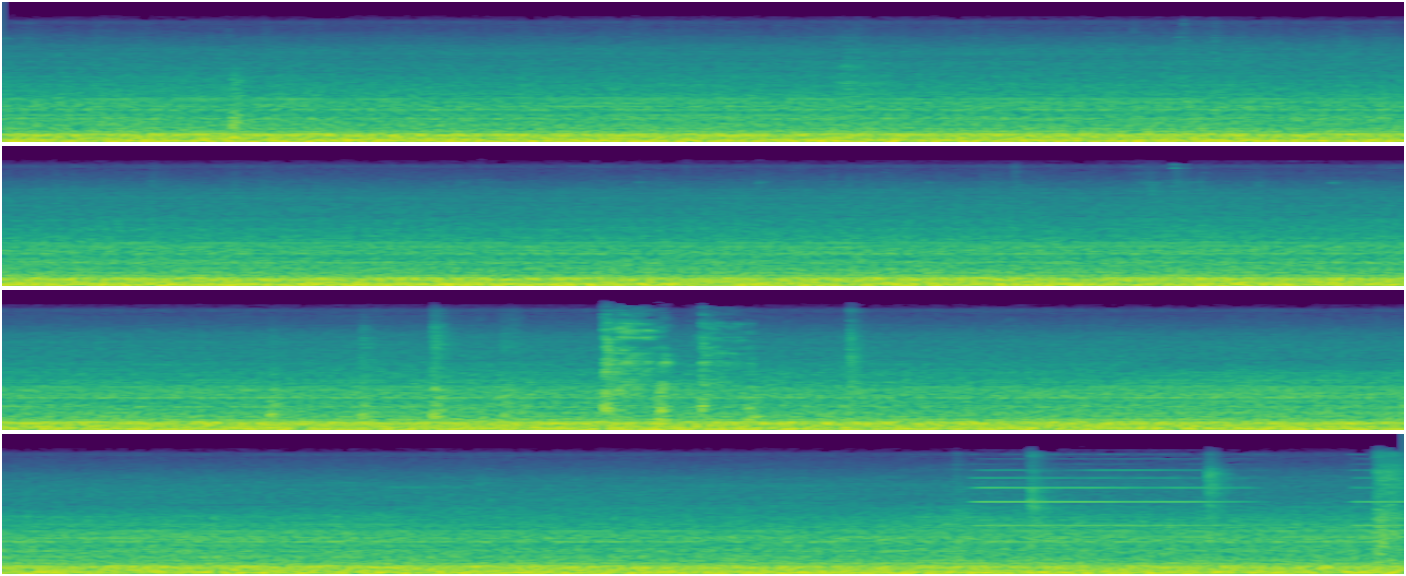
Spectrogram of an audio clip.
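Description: Steady low rumble of a diesel passenger train heard from inside the carriage as it runs into a station. There is a brief rattle of clicks about two-thirds of the way through, and an electronic beep sounds twice near the end.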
